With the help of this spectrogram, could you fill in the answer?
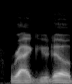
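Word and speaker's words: ragout: But etmologically it gets that completely non-phetic pronunciation rago because it's a direct lift from the French word ragut right which means to revive the taste. The English language took the spelling directly but just kept the French pronunciation leaving us with this weird visual trick.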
